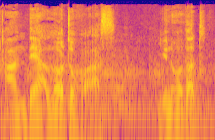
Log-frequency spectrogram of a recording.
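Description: A man's voice: low voice, animated, fairly quick, music in the background. An actor playing an earnest, modest young man who works with a village cooperative in a radio drama. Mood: modest, sincere.

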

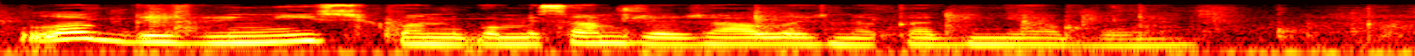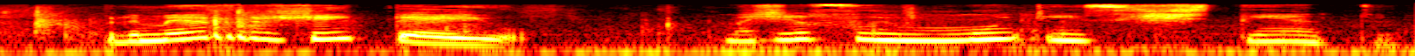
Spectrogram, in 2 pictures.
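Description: A naive, caring schoolgirl in a radio soap played by a woman, with a high, youthful voice. She has an anxious streak. There is faint noise behind her. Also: expressive, moderate pace, a little mellow, lightly acted. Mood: regretful. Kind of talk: radio soap opera acting.

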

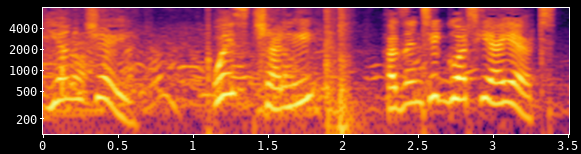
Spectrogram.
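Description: A woman acting a bossy, focused young aspiring journalist in a radio drama, brisk and scolding. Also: very high voice, very noisy. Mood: impatient.

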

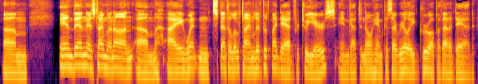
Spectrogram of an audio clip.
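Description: An older man from Minnesota with a Minnesota accent, telling his life story as a guest in an unhurried, polite way. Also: lowish voice, steady tone, no echo, clean studio sound. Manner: unhurried, polite, frequent fillers. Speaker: rescue mission director, guest. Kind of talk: relaxed storytelling interview.

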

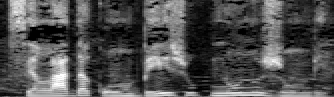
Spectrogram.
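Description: Husky, excitable teenage schoolgirl. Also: low voice, slow pace, faint music behind. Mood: tender reading aloud. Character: teenage schoolgirl, excitable romantic best friend. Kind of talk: radio drama acting.

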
